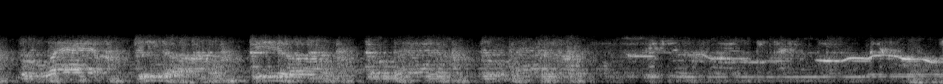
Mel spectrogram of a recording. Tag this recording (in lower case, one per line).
synthetic singing
male singing
speech
music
